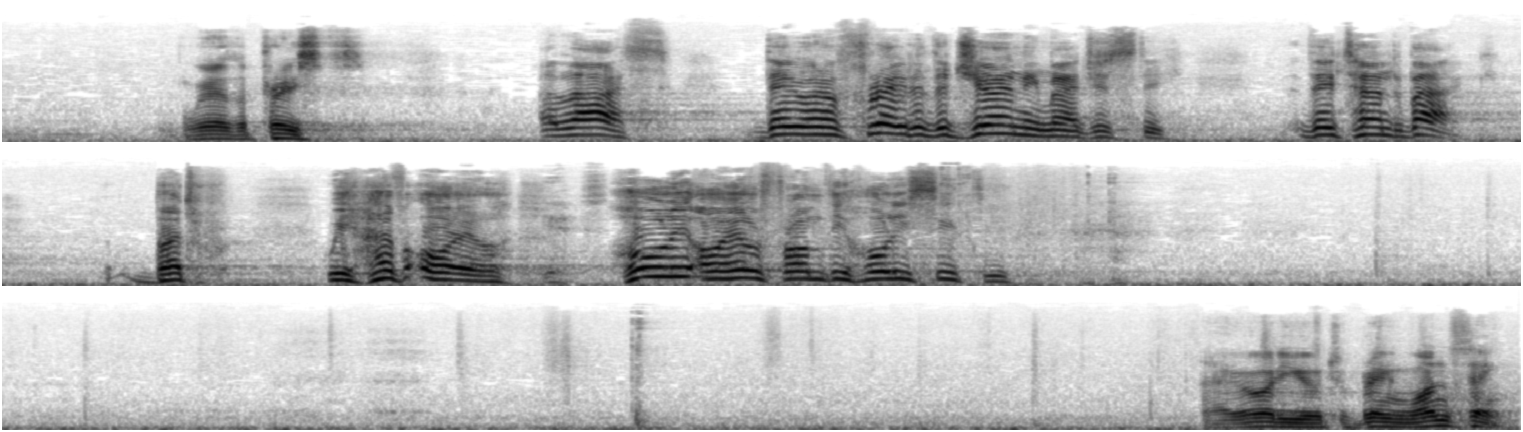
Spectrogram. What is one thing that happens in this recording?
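A man speaks slowly and sternly.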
